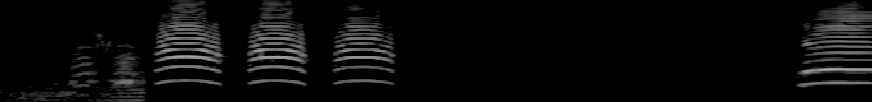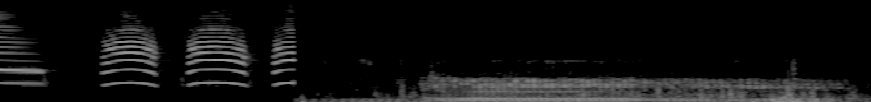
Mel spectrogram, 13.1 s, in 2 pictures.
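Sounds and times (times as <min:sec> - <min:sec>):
peacock calling: 0:06.0 - 0:08.8.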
